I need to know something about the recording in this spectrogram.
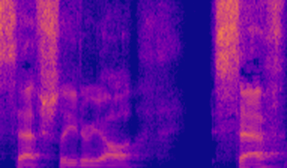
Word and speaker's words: Seph: it's Seth Scher y'all Seth like Joseph without the Joe or Sephora without the aura is is is the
